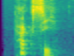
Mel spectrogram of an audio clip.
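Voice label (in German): "taxi", German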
